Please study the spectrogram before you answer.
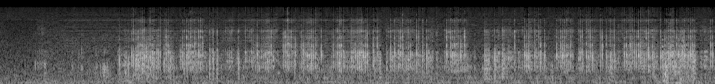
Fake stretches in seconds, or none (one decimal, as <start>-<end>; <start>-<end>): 0.6-1.8; 2.2-3.8; 5.8-6.6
